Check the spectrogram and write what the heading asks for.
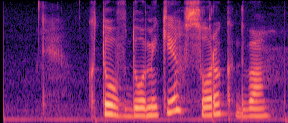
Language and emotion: Russian, neutral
